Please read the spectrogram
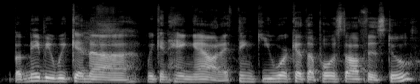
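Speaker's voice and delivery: mock Upper Midwest accent; North Dakota accent. Local courting a woman from the diner, jokey North Dakota accent. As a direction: play an apologetic small-town Minnesotan suitor in accent. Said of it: "gonna talk like this in the accent".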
